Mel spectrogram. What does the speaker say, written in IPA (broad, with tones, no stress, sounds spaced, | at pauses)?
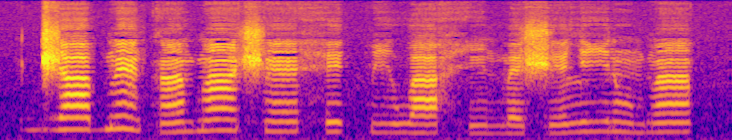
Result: d͡ʒ a˦ b ɛ̃˦˨ k ã˨˦ b ã˦ ʃ ɛ̃˧ h e˦ k͡p i˧ w a˧ h ĩ˨ m ɛ˨ ʃ e˨˦ l i˦ ɾ ũ˧ b ã˦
